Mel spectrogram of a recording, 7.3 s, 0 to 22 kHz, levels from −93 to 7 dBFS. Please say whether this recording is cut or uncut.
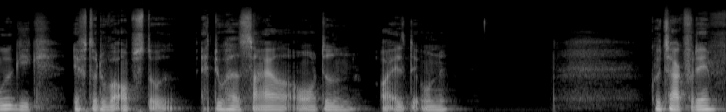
uncut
